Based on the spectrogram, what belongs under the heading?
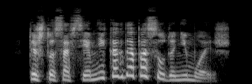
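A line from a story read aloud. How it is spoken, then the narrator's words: Unrepentant snort. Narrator (Russian): Джастина фыркнула, не проявляя ни малейшего раскаяния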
